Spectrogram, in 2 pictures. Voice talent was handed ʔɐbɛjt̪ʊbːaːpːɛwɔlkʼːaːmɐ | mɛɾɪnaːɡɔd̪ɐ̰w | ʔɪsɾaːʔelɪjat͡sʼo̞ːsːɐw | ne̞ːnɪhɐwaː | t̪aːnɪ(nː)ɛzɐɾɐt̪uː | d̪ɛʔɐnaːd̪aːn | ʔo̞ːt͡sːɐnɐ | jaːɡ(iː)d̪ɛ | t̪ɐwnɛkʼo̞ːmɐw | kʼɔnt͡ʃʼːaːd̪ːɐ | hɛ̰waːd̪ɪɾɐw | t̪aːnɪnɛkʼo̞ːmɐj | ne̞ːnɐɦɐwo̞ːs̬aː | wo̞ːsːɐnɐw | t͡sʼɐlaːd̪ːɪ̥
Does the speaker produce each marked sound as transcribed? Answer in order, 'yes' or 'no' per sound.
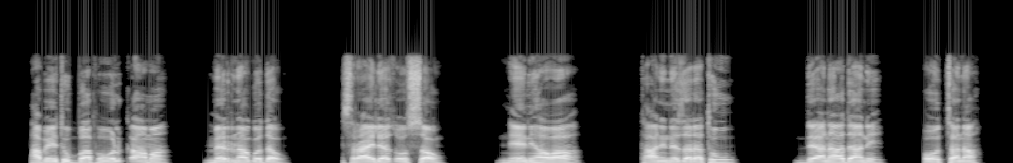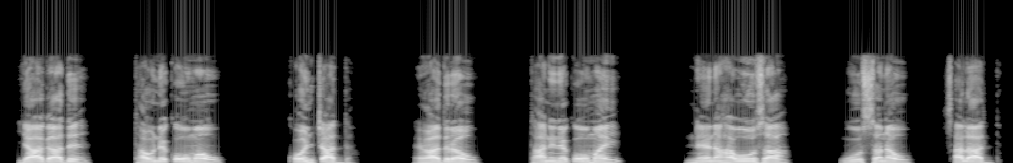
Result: no, no

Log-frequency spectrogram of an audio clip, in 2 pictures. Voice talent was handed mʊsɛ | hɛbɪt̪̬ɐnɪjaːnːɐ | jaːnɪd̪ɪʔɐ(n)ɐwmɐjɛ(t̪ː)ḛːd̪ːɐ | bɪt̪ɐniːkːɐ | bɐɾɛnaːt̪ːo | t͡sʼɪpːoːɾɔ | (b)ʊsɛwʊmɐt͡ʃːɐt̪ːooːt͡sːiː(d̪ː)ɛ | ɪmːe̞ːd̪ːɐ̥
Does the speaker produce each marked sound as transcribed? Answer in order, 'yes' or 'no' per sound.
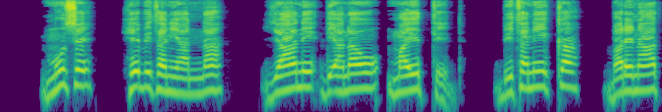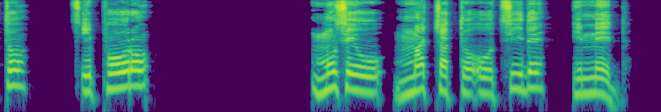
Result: yes, yes, no, no

